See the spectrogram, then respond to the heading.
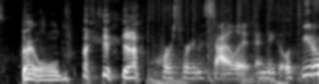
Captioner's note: person offscreen laughing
